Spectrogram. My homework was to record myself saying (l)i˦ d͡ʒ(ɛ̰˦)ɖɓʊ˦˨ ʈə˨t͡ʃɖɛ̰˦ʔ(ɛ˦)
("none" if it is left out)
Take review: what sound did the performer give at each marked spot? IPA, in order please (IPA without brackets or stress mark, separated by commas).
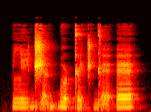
l, æ̰˦, ɛ˦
